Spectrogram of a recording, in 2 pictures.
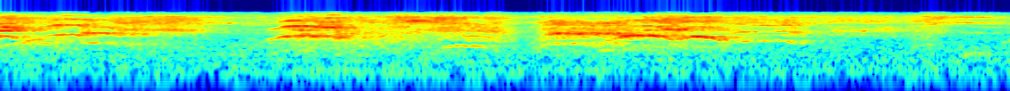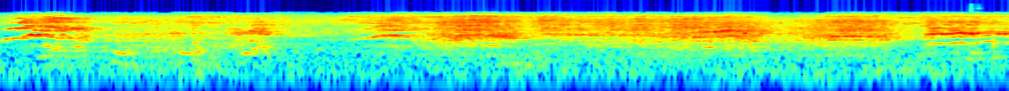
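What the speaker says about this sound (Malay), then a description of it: "Burung ni ya. Macam-macam ada." Various birds call in lush tropical greenery on Koh Samui, Thailand, with a rooster crowing and clucking nearby; loud, overlapping calls come in bursts across the whole stretch.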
